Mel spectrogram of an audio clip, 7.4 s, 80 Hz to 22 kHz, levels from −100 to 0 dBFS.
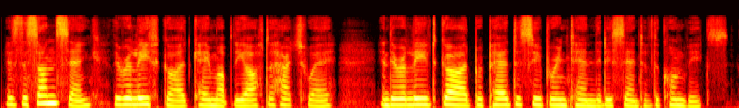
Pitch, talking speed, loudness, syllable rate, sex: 210 Hz, 195 wpm, -18 LUFS, 5.4 syllables/s, female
